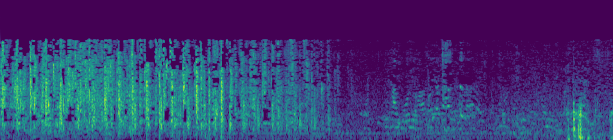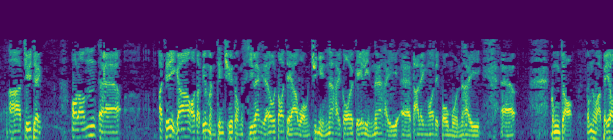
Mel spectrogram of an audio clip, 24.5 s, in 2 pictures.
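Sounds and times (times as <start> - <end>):
applause: 0.0 - 7.4
speech: 12.6 - 14.8, 15.4 - 24.5.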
